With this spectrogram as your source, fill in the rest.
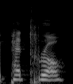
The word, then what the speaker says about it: Petro: the president of Colombia I don't know how to say it correctly Petro I guess you roll the r but uh he did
